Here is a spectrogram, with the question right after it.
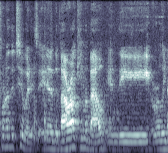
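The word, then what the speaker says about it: bodhrán: The actual name of it is the Balron. – Balron. – Balron, I guess, is the easiest way to pronounce it, which is, it's spelled B-O-D-H-R-A-N. You get Balron out of that. So, it's the Irish language and the pronunciation.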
